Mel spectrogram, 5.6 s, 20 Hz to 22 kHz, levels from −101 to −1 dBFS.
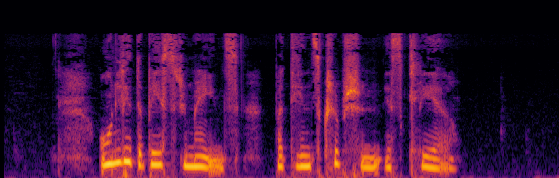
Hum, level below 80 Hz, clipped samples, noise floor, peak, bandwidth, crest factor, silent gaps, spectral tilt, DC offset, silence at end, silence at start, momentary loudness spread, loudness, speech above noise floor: none; -54 dBFS; under 0.1%; -72 dBFS; -8 dBFS; 11.5 kHz; 16 dB; none; -5.5 dB/octave; under 0.1%; 1.05 s; 0.7 s; 14 LU; -23 LUFS; 49 dB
